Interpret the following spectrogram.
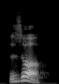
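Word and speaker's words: ζω: accent on the end zo I live like in zoo like in the name in English Zoe and zo also counts as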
